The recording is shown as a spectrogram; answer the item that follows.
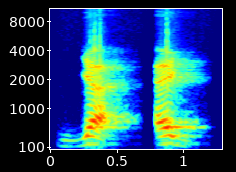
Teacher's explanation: kalau ja, tengah lidahnya yang sentral itu menempel ke atas. Ja, mematikan suara, mematikan nafas ya.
